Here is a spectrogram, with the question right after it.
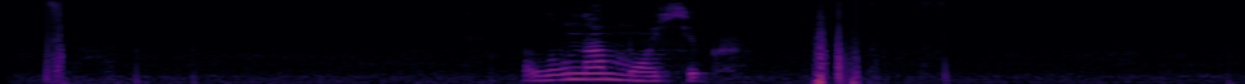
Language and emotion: Russian, neutral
